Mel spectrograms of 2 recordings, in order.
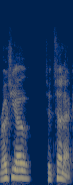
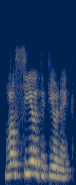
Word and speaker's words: Rocío Titiunik: it to me but I didn't say it right how do I how do I pronounce it Rosia dunic Rosia I'm gonna say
